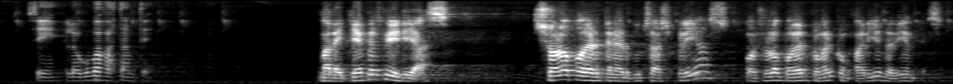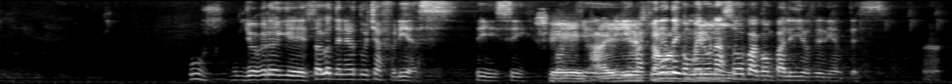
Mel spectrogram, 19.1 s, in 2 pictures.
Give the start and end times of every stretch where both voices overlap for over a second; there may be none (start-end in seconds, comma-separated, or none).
15.1-16.9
